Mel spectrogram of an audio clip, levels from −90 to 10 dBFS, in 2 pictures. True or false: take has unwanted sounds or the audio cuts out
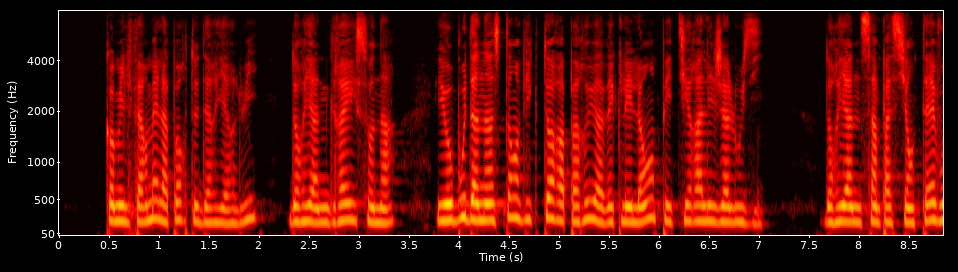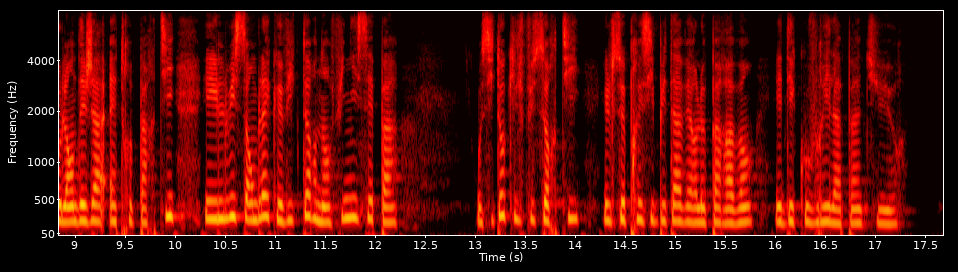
false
